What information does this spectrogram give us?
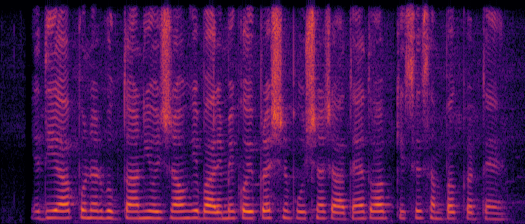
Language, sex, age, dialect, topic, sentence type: Hindi, female, 18-24, Hindustani Malvi Khadi Boli, banking, question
